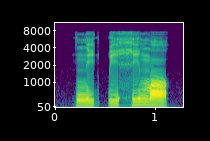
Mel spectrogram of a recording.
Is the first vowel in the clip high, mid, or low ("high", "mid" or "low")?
high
